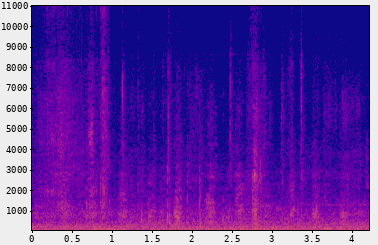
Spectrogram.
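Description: A dog panting while chewing and mouthing a rubber toy, with irregular short clicks and crackles from its teeth on the toy.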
